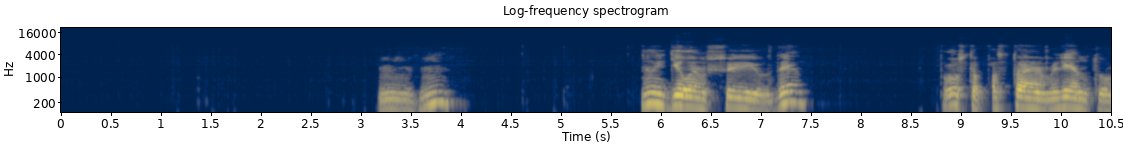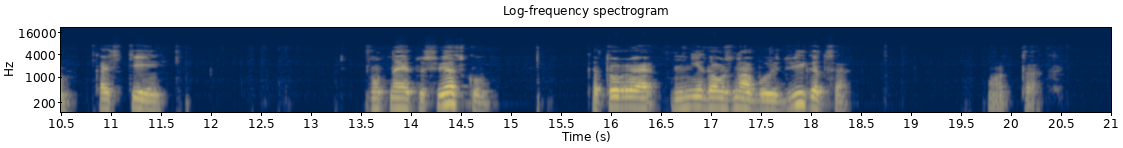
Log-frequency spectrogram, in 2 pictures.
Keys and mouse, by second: 1.6-4.7 middle drag, 5.0 middle click, 7.1 shift+d, 8.8 click, 9.7 r, 11.0 click, 11.6 g, 12.4 click, 12.7-14.3 middle drag, 15.2 g, 16.6 click, 17.4 r, 18.7 click, 19.4 g, 20.1 click.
